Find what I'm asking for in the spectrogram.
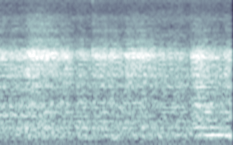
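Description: Australian railway locomotives begin pulling a train, giving a steady, continuous low mechanical rumble with a faint tonal hum, close and even throughout, without voices.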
